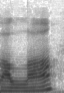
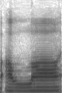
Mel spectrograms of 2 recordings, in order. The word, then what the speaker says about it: Allah: and a fata so always remember the Lamb of Allah is always two lengths long so in conclusion we now know how to correctly pronounce the name of Allah subhah and the rules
